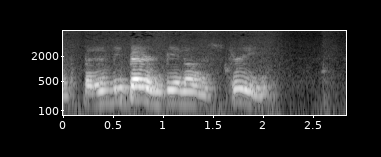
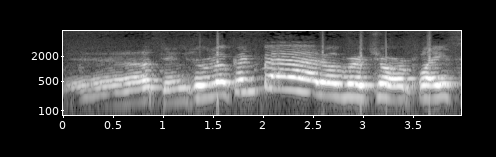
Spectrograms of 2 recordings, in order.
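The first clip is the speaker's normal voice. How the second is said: imitating attorney; 5 semitones higher, 8 dB louder, slower than usual. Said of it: "Some attorney called me and was like".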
